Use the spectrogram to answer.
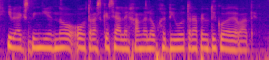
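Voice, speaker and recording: A soft-spoken woman, very fast, with a dark, mellow tone and audible room echo. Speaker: psychology researcher. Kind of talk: conference talk. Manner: halting. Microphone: too quiet at first, later fine.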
